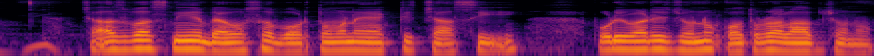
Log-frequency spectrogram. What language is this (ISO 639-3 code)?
ben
